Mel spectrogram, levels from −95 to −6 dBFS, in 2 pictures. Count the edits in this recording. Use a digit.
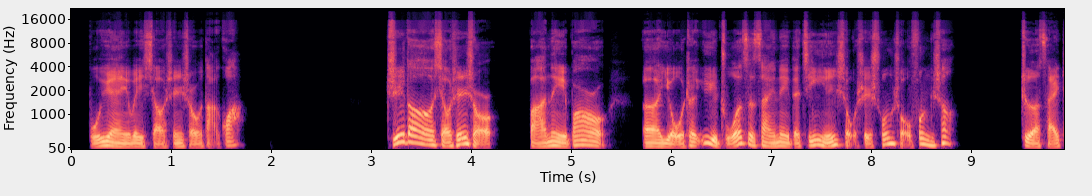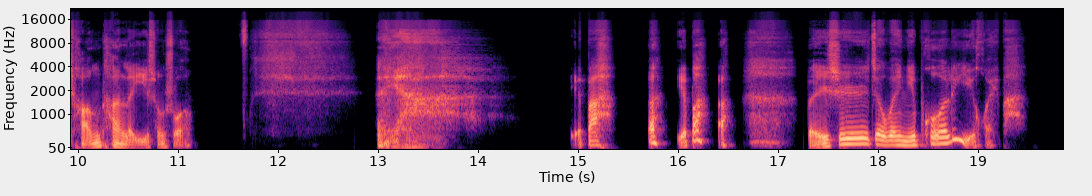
0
